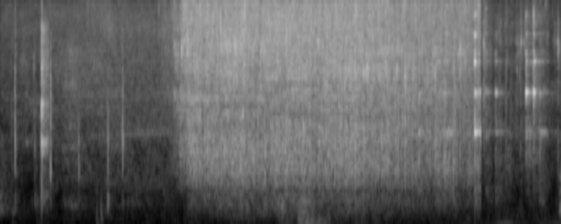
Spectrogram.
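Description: Prawn curry, Kerala-style chemmeen curry, hits hot oil in a pan and breaks into a loud, steady sizzle that runs for several seconds after a few light clinks, then cuts off to quieter clatter.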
